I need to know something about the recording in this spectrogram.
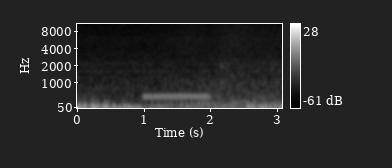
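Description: A phone line rings with a steady tone.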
